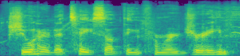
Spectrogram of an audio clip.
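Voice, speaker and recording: Mellow, musing man commenting on a game. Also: mid-range voice, steady tone, slightly rough, dry recording. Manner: musing, halting, informal. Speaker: gaming video host. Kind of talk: casual let's-play commentary.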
